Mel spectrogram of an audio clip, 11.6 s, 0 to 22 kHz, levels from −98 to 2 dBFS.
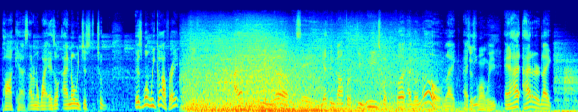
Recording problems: household noises; very loud; throughout; 4 dB above the speech

